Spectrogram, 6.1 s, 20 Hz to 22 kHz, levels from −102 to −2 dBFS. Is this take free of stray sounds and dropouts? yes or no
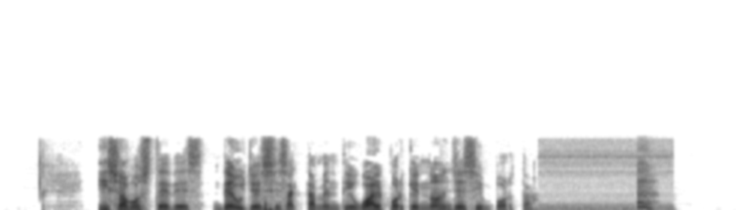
no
